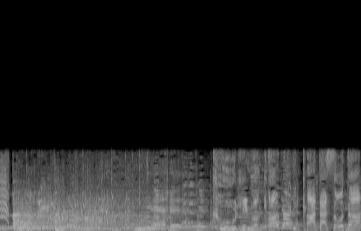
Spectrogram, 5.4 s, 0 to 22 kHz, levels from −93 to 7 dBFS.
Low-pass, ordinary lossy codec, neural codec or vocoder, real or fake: none; none; none; real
